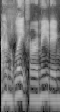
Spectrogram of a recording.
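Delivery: mocking preppy guy voice. Imitating Brian asking for the manager, as a guy in a boating outfit. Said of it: "that's what Brian sounds like".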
